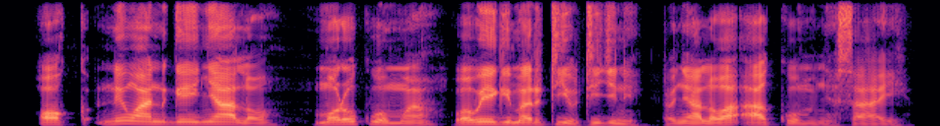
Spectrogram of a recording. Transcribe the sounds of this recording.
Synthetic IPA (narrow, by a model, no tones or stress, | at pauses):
ɔknɪwanɡɪɲalɔ | mɔɾɔkwomwawaweɡimartiotid͡ʒnɪtɔɲalɔwaʔakwomɲasajɪ̰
